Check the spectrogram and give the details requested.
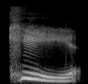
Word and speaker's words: quay: like you know um how key in terms of like like water travel Navy is spelled like it should be Quay oh okay yeah you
